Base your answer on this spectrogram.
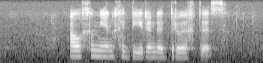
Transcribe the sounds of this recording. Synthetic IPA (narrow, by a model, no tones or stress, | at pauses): ʔɐlˠχəmiənχədyːɾəndədruəχtəs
